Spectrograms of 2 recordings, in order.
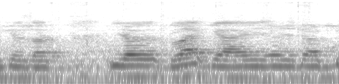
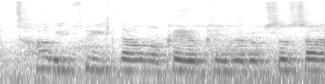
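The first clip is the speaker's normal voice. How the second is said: pleading; 5 semitones higher than usual. Retold or imitated. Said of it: "Whatever, she fucking folded".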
